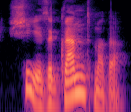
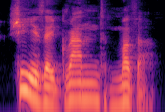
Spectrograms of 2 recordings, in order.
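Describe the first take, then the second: First: Only 'grand' is stressed; 'mother' is unstressed. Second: Both 'grand' and 'mother' carry stress. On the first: She is a parent's mother. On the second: She is an excellent mother.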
